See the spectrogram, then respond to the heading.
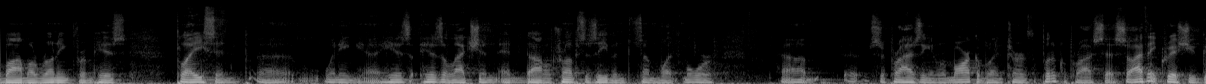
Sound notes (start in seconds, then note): none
